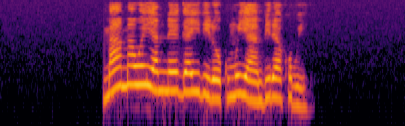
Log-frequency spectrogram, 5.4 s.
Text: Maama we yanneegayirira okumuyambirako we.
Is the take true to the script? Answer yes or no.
yes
